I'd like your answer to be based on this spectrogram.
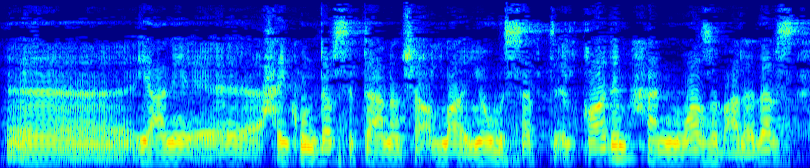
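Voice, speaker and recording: A man's voice: mid-range voice, steady tone, fast, vocal fry, fairly bright tone, dull audio. A man with an Egyptian accent teaching Islamic jurisprudence; his voice is tired and strained, and he reads classical text and then explains it in colloquial dialect. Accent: Egyptian Arabic. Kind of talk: religious lesson, reading a text then explaining.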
